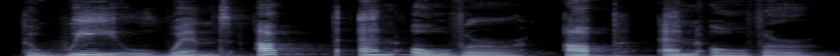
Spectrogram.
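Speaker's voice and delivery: ordinary delivery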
